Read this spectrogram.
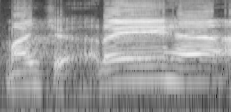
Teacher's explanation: Imalah ra, majra dibaca majre, yang asalnya fathah ya dibaca antara fathah dengan kasrah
